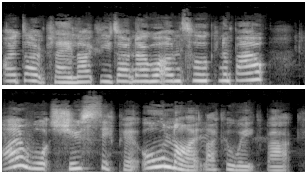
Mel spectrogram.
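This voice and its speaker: A woman's voice: high voice, animated, moderate pace. A woman playing a confident, teasing interrogator from an assassin team in an audio roleplay, affectionate and boastful. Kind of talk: audio roleplay addressed to the listener.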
